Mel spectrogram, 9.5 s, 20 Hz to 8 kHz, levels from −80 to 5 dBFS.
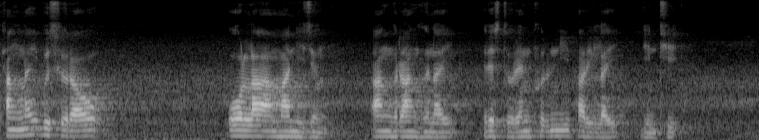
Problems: none marked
